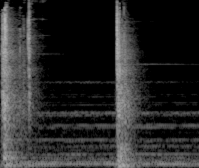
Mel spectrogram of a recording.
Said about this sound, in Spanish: El clic del cerrojo me tranquilizó y me apoyé en la entrada, ahora asegurada, por un momento, para recuperar el aliento.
